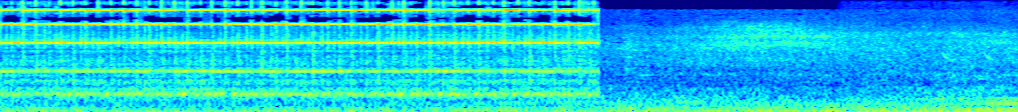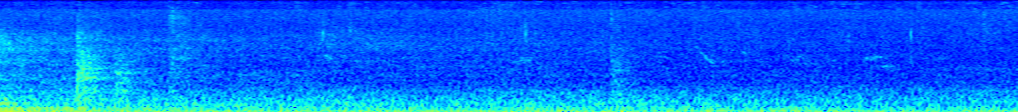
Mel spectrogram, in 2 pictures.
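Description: A phone rings with a steady, multi-tone electronic ring that cuts off suddenly about three seconds in, leaving a low room rumble with a few faint soft sounds.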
